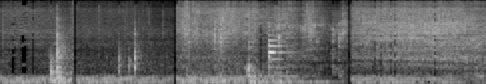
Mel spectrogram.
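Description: Chili garlic paste dropping into a pan of frying onion and green chilies, a loud bursting sizzle that swells and then holds steady, with a few clinks and stirring scrapes before it.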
